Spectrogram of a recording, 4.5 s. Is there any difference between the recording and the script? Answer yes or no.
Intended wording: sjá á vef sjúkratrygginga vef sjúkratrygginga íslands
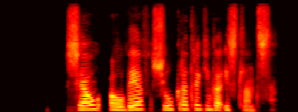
yes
